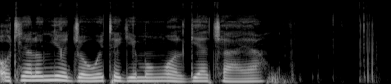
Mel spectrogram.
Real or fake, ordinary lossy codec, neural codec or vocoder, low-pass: real; none; none; 19.8 kHz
